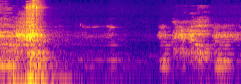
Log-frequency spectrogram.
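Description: A man's voice in film dialogue: a short loud burst of voice at the start, a brief lull, then speech picking up again near the end.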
